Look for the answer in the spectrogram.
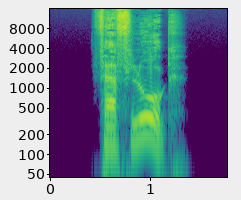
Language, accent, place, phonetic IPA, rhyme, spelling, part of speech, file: German, Germany, Berlin, [fɛɐ̯ˈfloːk], -oːk, verflog, verb, De-verflog.ogg
- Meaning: first/third-person singular preterite of verfliegen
